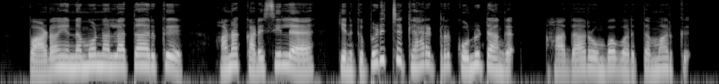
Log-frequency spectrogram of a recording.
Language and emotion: Tamil, sad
